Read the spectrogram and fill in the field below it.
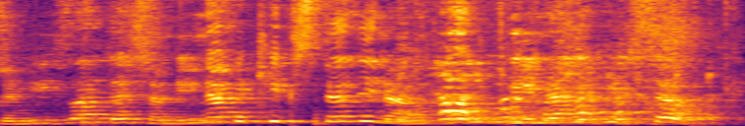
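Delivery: laughing loudly while talking; bursting into laughter. Real, not acted. Psychic laughing about lively spirit.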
